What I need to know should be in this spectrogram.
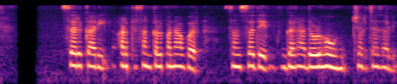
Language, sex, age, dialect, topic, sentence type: Marathi, female, 31-35, Standard Marathi, banking, statement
